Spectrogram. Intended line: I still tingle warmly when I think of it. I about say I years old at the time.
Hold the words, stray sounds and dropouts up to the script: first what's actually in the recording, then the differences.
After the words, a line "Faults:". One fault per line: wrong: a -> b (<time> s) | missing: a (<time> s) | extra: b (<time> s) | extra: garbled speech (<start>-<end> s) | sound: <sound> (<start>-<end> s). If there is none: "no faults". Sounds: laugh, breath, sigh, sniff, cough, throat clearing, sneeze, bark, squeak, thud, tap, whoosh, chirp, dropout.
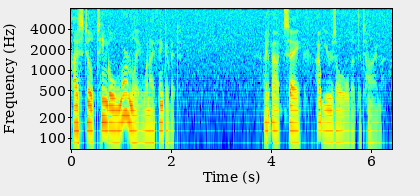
I still tingle warmly when I think of it. I about say I years old at the time.
Faults:
no faults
